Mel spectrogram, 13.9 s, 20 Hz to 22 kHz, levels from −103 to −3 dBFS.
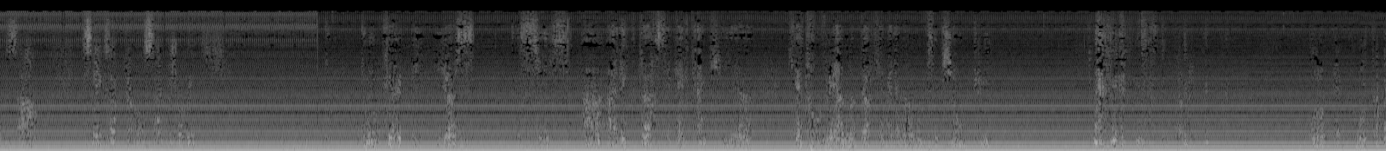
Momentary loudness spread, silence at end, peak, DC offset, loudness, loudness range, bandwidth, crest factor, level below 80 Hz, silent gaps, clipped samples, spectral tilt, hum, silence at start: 1 LU; 0 s; -26 dBFS; under 0.1%; -42 LUFS; 0 LU; 16 kHz; 12 dB; -40 dBFS; none; under 0.1%; -6.5 dB/octave; none; 0 s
